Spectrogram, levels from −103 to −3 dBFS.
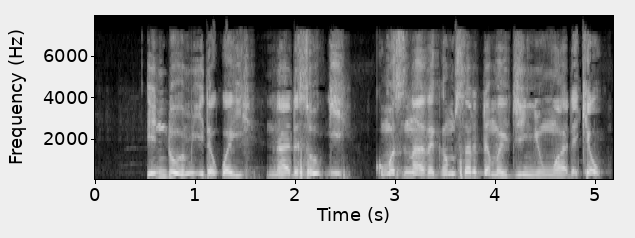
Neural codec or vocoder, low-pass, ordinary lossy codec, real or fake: none; 7.2 kHz; AAC, 32 kbps; real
